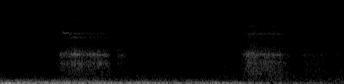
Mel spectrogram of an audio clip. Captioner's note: Breathing heavily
